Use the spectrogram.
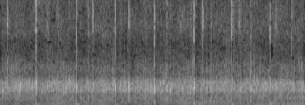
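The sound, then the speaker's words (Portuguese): A church audience applauds to welcome new members, a dense, steady patter of many hands clapping throughout. “vamos dar uma salva de palma forte para eles”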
